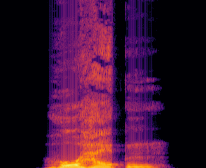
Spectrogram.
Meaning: plural of Hoheit
- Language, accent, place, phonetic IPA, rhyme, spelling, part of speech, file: German, Germany, Berlin, [ˈhoːhaɪ̯tn̩], -oːhaɪ̯tn̩, Hoheiten, noun, De-Hoheiten.ogg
